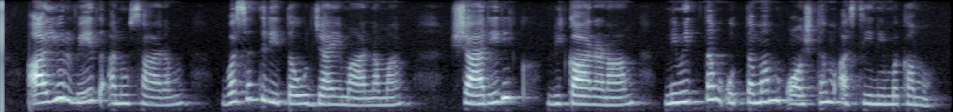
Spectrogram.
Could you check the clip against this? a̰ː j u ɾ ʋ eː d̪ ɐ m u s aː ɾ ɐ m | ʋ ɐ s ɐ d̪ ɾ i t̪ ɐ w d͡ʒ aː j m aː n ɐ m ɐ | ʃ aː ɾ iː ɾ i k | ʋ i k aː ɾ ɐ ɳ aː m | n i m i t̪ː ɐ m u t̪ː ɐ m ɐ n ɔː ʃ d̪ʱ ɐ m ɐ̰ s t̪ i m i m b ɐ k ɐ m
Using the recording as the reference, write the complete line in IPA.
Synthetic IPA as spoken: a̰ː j u ɾ ʋ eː d̪ ɐ n u s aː ɾ ɐ m | ʋ ɐ s ɐ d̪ ɾ i t̪ ɐ w d͡ʒ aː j m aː n ɐ m ɐ | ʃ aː ɾ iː ɾ i k | ʋ i k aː ɾ ɐ ɳ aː m | n i m i t̪ː ɐ m u t̪ː ɐ m ɐ m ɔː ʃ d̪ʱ ɐ m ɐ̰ s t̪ i n i m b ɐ k ɐ m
